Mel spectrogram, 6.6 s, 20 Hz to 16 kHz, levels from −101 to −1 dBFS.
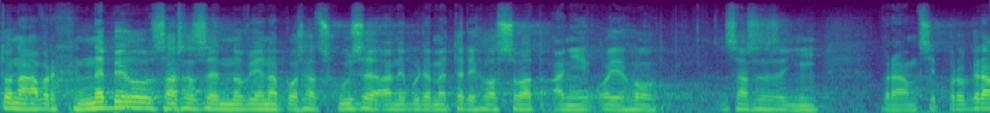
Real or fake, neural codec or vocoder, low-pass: fake; vocoder, 44.1 kHz, 128 mel bands, Pupu-Vocoder; 14.4 kHz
